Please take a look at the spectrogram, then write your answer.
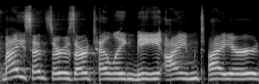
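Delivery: slow, deliberate robot readout; Herbie. Retold or imitated. Imitating the robot's catchphrase for every single thing, measured robot voice. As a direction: report it like a literal-minded robot. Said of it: "he starts with, "My sensors tell me".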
